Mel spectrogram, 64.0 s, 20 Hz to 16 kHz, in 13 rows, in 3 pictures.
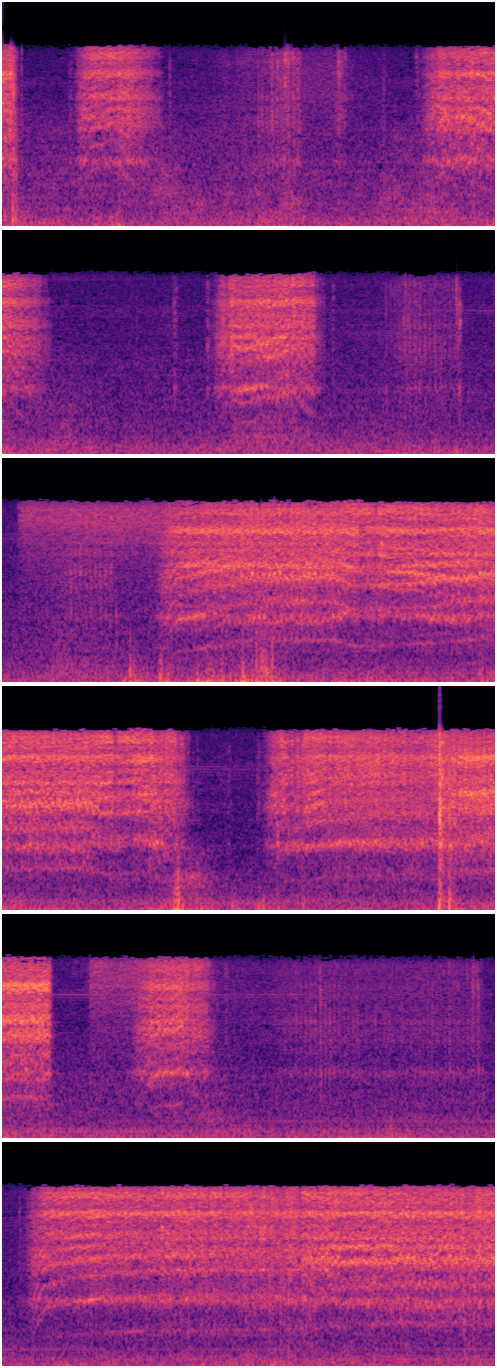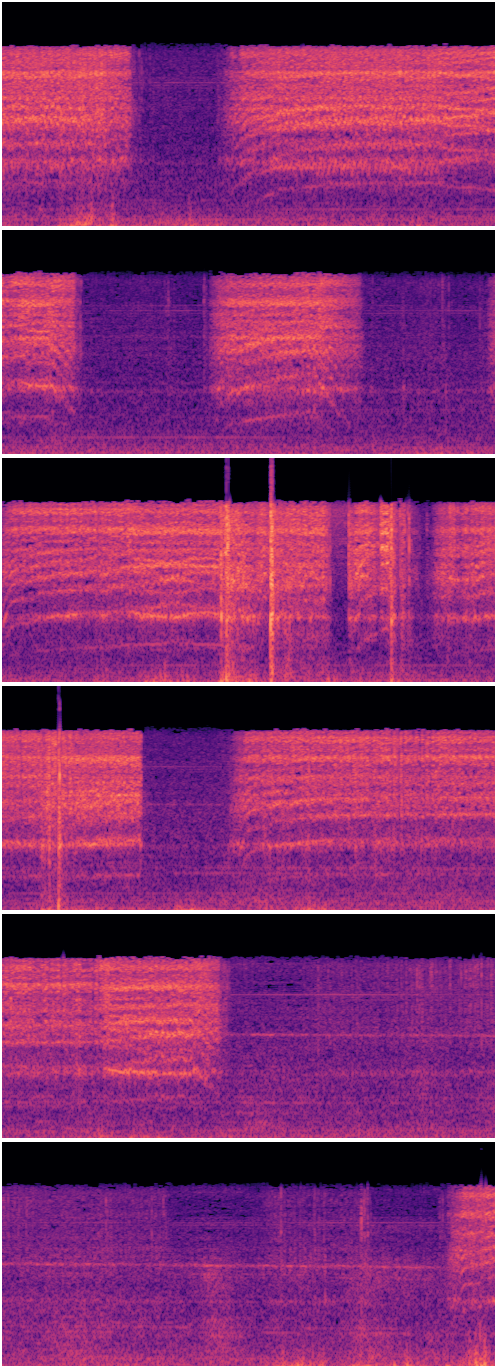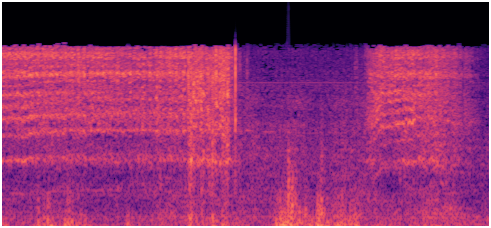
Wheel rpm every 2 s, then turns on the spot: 40, 10, 40, 40, 30, 20, 150, 160, 80, 150, 70, 20, 60, 160, 160, 90, 120, 120, 60, 40, 150, 120, 120, 90, 160, 130, 10, 20, 10, 70, 140, 50.
4-6 8-10 16-18 22-24 52-58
